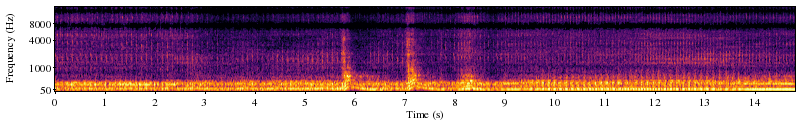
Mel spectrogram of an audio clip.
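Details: 2005–2006 Suzuki GSX-R1000 sport motorcycle idling with a rapid, deep knocking under the exhaust note; rod knock suspected, not confirmed.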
